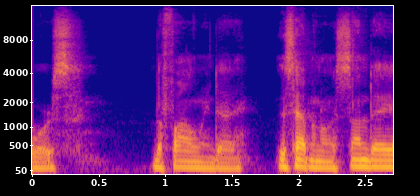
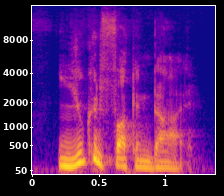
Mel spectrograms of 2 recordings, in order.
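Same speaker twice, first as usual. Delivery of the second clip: imitated blunt, flat delivery; 2 semitones higher than usual. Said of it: "just like that".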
